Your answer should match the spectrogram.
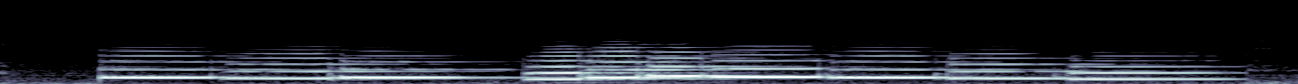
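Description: French horn playing a short unaccompanied melody of held notes in two phrases, starting about half a second in.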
